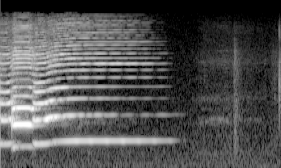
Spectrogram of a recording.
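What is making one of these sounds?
A man blows a long, bright note that slowly fades.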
